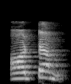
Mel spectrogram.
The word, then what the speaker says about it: autumn: Autumn here the N is silent. Okay, so we pronounce the word as autumn.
